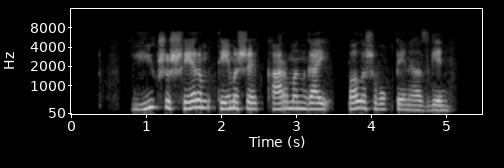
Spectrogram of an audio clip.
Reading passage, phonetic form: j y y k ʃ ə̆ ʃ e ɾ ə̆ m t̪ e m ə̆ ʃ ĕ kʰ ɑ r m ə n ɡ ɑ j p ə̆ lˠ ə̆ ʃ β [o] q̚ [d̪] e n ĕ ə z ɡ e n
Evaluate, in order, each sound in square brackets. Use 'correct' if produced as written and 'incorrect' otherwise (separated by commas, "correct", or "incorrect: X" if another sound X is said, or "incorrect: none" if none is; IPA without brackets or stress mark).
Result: correct, incorrect: t̪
